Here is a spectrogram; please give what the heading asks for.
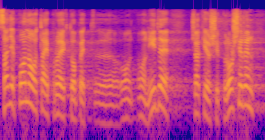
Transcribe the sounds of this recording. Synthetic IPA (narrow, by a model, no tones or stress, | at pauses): sad̪je̞po̞noʋo̞t̪aːjpɾo̞jek̚t̪o̞pet̪onoːnid̪e | t͡ʃakjejo̞ʃipɾo̞ʃiɾe̞n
